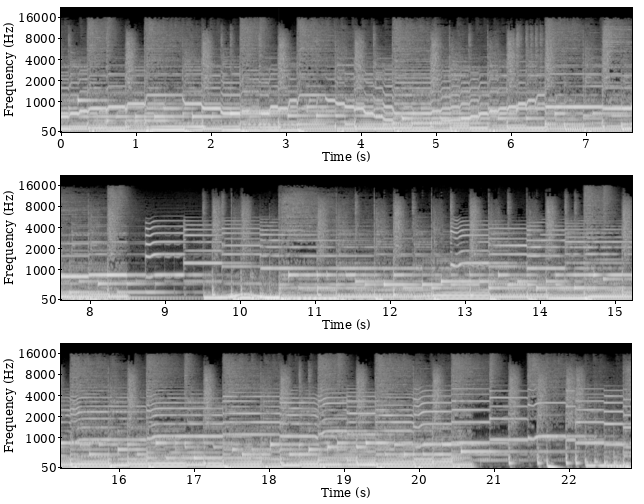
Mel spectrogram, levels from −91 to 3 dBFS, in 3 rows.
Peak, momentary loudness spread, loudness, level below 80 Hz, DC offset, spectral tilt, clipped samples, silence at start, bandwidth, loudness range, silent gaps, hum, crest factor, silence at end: 0 dBFS; 4 LU; -11 LUFS; -20 dBFS; under 0.1%; -5 dB/octave; under 0.1%; 0 s; 16.5 kHz; 1 LU; none; none; 10 dB; 0 s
